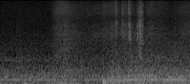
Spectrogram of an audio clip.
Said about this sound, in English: All right, so I'm going to discard my cards, and now I get to draw two since it's the end of my turn.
